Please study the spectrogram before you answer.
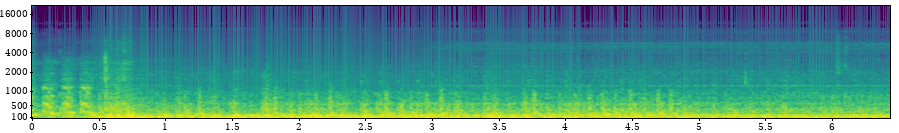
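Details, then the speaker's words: BMW E90 325d diesel, cold morning start: cranks, catches and settles into a lumpy, uneven clatter with white/blue smoke, running fine after about five seconds; happens only on the first start of the day. Rough cold-start idle, glow plugs suspected and being replaced. "as you saw the car was like not idling well um when I first started up and it only does it in the morning like if I started the car like in two hours it's not gonna do it anymore and now after five seconds the car is running fine and there was no issues with it"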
